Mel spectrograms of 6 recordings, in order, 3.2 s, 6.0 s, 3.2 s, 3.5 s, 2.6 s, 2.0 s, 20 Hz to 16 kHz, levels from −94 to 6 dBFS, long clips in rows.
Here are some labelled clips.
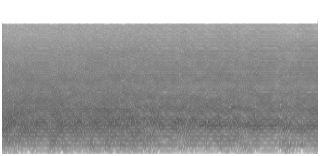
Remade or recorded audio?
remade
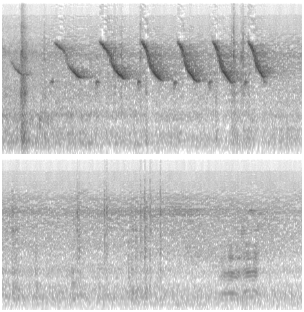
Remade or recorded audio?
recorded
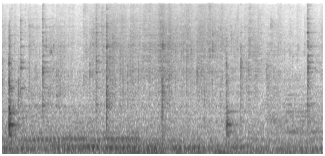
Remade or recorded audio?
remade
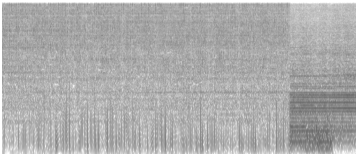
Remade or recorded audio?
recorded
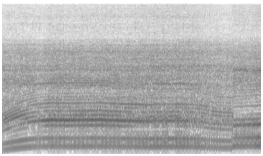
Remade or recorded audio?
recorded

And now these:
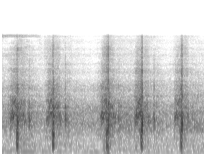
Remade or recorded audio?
remade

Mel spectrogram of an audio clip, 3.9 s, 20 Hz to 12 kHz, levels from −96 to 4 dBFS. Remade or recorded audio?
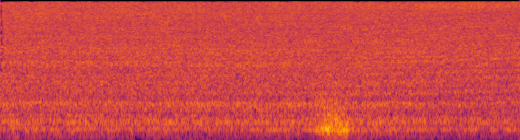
recorded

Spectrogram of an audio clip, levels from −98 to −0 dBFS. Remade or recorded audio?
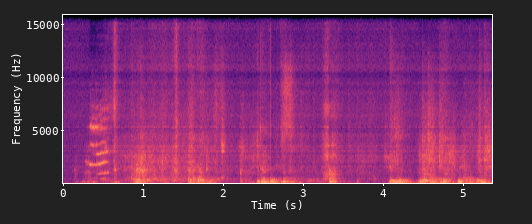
remade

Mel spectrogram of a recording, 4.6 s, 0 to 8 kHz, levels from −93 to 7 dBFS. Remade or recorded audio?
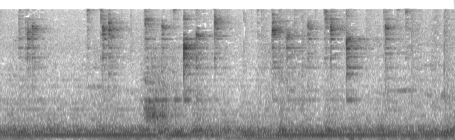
recorded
